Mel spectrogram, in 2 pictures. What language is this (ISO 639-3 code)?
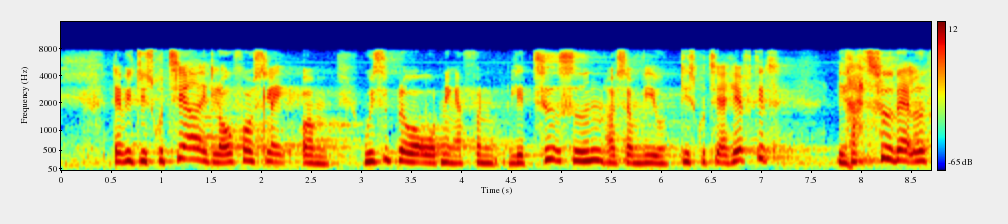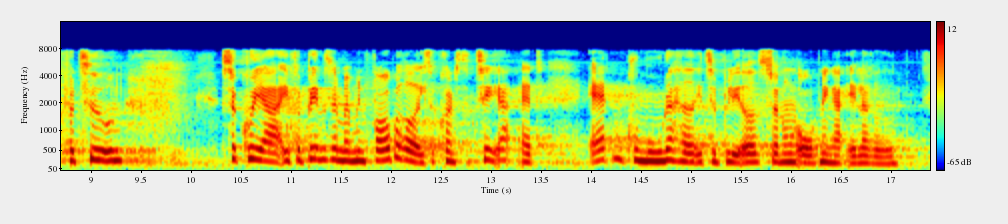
dan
